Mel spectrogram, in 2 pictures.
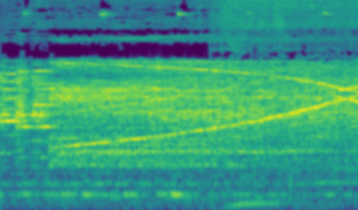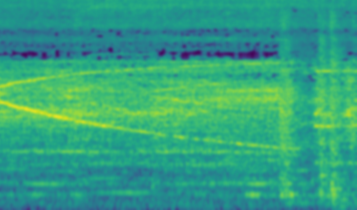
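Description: Toy coaxial RC helicopter's small electric rotor motors whirring in flight. Two motor whines slide in opposite directions, one rising in pitch while the other falls, crossing about halfway through.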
